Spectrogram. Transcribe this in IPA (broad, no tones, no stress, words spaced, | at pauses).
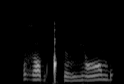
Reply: zɒb ǃʰʏvjɔ̃ːb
